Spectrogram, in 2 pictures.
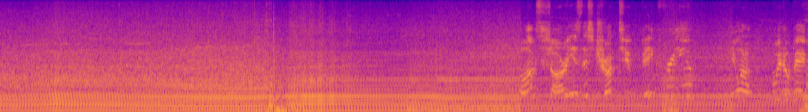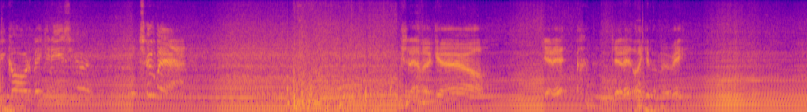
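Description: A truck engine drones and revs steadily.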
